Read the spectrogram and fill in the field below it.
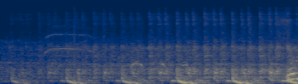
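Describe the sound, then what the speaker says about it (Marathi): Crowd at a Dahi Handi festival cheering and shouting for a girl atop a seven-tier human pyramid, loud mixed voices with rhythmic thumping beats and a rising roar, a whistle-like tone briefly over the noise. "या चिमुरडीसाठी एकदा टाळ्या वाजवा"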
